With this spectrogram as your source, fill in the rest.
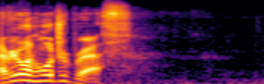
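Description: A young man speaks briefly and loudly into a close microphone.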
